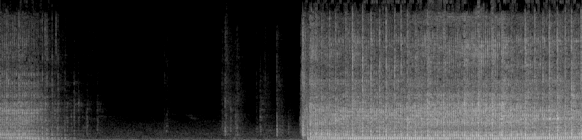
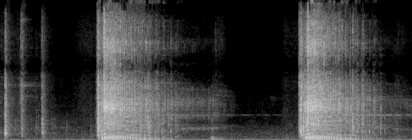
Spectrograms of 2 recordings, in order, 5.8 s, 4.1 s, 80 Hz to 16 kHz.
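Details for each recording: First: Stihl MS201TC M-Tronic climbing saw, low hours, after no-start fixed by finding a broken wire: saw screams up to a steady clean high rev while cutting for three seconds, then drops to even idle; running healthy. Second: Stihl MS201TC M-Tronic climbing saw, low hours, plug found flooded: two pulls each give one sharp pop that dies without catching despite spark. A broken M-Tronic wire causes the single pop and no start.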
